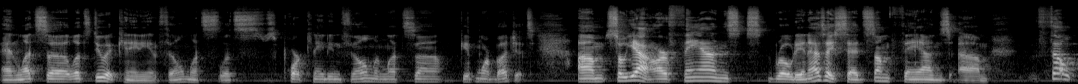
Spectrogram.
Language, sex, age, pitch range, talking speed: English, male, 30-49, 100-140 Hz, 185 wpm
